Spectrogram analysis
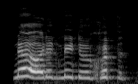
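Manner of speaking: high, loud protest; real flustered cry; flustered outburst. Real, not acted. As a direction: blurt out the mistake. Misclick reaction.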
